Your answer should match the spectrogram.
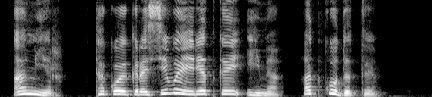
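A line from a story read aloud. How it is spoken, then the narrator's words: Soft laugh. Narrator (Russian): Он мягко посмеялся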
